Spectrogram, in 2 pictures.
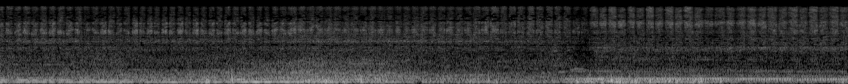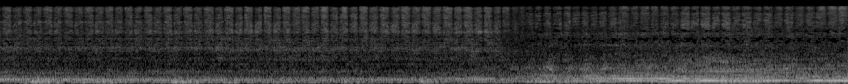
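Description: Repeated scraping and rubbing strokes, with a steady low hum beneath near the end.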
